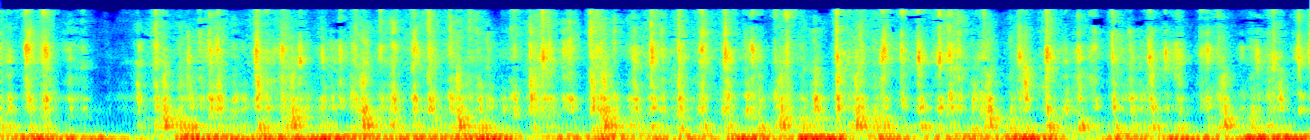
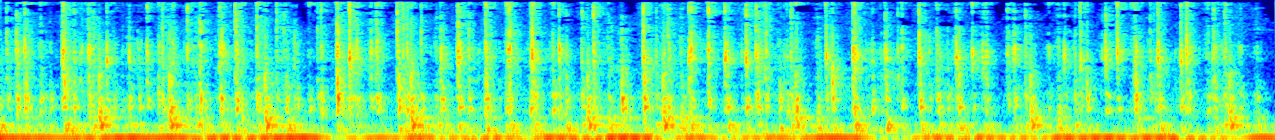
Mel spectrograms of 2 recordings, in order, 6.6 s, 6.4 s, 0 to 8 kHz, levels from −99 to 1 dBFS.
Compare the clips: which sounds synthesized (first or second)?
first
